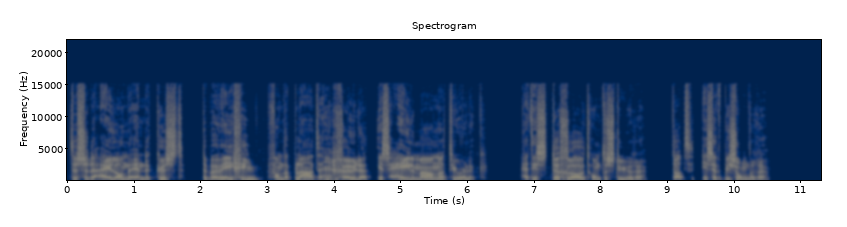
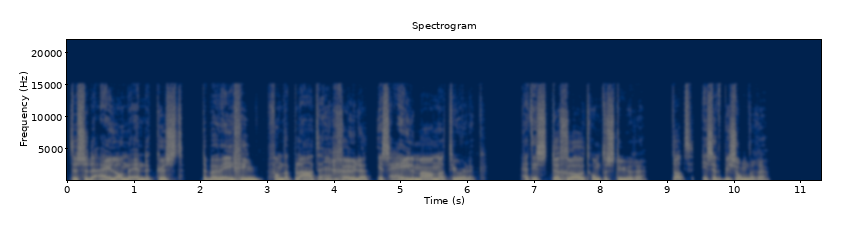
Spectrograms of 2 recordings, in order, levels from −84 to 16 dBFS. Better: second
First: thin; very; fading below 300 Hz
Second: none

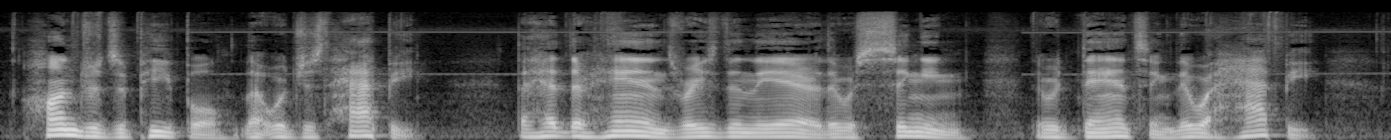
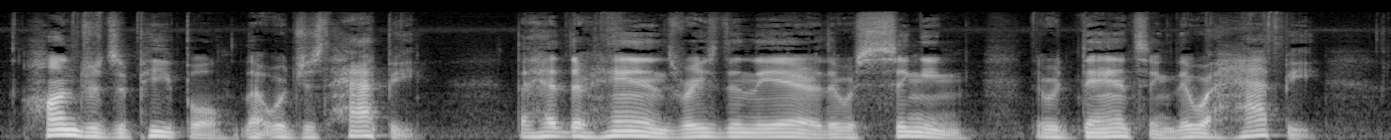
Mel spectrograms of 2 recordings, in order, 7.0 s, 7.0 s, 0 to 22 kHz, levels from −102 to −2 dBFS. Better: second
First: high-pitched whine; faint; from 1 to 3.5 s and from 5 s on; 2.5 kHz, 35 dB below the speech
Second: none

